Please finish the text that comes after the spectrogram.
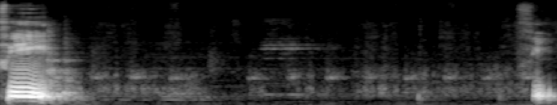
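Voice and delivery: ফেট said with a long a, as in fate; long-vowel fate. Shown as a demonstration. Teacher confirms ফেট after a student answers. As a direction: say ফেট with the vowel saying its name. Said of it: "good".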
